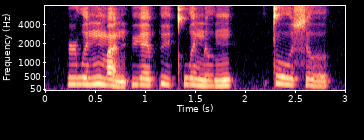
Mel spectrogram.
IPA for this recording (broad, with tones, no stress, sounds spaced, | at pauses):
ɻ w ə˨˦ n m a̰˨˩ n p ɥ ɛ˨˦ p y˥˨ t̪ʰ w ə˥˨ n ɤ˨˦ ŋ | t̪ o˥˨ ʊ̯ s ɤ̰˨˩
